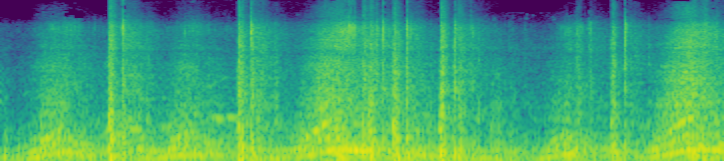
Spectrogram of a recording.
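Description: A car exhaust pops and bangs sharply.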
